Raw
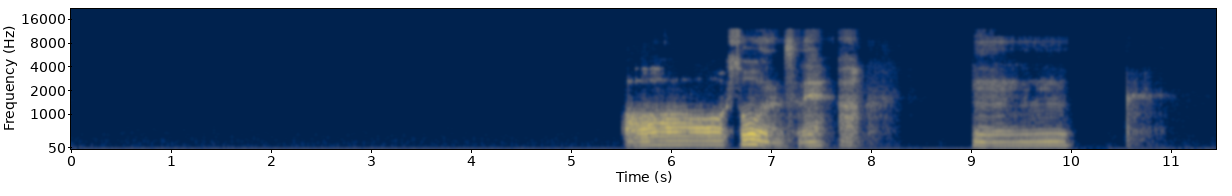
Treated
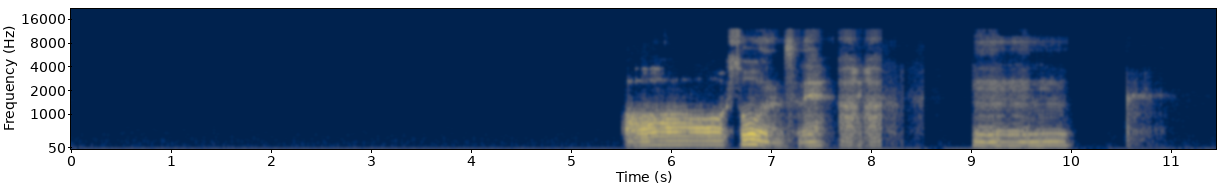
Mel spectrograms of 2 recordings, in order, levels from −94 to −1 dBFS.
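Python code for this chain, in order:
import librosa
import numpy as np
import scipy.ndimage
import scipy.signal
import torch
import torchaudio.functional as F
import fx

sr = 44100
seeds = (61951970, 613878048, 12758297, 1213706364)

y = fx.reverse_delay(x, sr, ms=210, wet_db=-1.0, at=(7.47, 9.72))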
